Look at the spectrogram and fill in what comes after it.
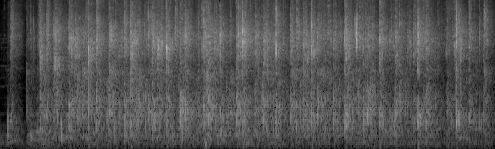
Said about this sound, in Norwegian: Takk for det. Gi en applaus.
